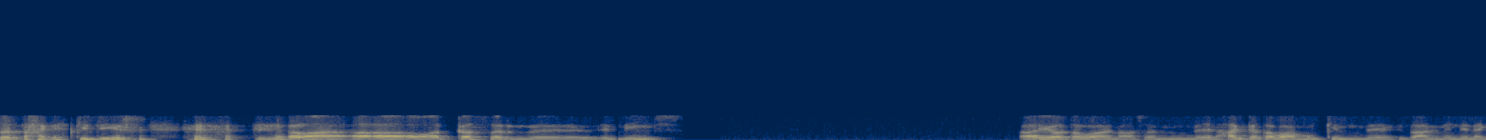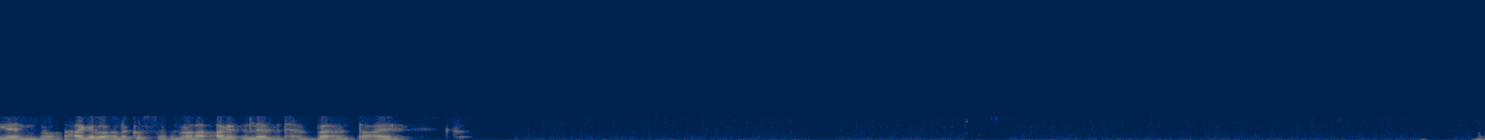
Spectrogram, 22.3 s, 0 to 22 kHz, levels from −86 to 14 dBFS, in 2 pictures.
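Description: Packet loss with pitch repetition occurs seven times, at 0.48 s, 2.25 s, 4.59 s, 7.77 s, 9.33 s, 11.58 s and 20.94 s. Each gap is either 30 ms or 60 ms, which fits one or two lost packets. The receiver filled each hole by looping the last pitch cycle of the speech. The 30 ms gaps sound like a brief, slightly buzzy hold on the sound, while in the 60 ms gaps the loop fades out over about 50 ms before the speech returns with a short cross-fade. The telephone-band coding around these gaps keeps everything below 4 kHz.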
